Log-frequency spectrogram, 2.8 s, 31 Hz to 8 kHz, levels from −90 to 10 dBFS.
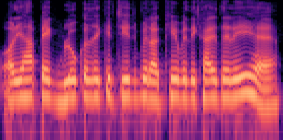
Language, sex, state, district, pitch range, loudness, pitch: Hindi, male, Jharkhand, Garhwa, 160-175 Hz, -10 LUFS, 170 Hz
